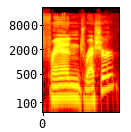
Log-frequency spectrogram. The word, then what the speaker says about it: Fran Drescher: I didn't know this but apparently was it Fran Drescher is that how you say her name yeah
